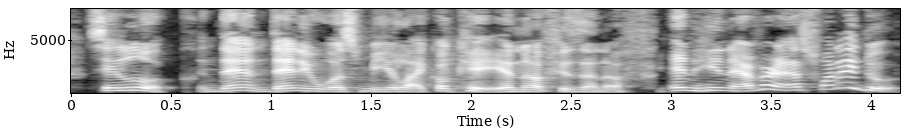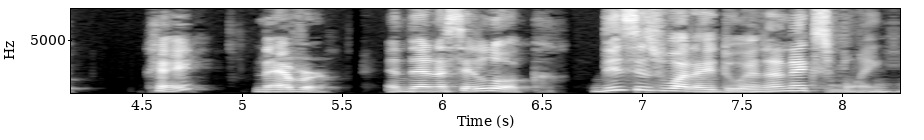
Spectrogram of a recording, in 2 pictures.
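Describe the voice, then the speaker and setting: A woman's fairly high voice with a Brazilian Portuguese accent, fairly quick, with very wide swings in pitch. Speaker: change-management consultant. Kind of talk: interview conversation. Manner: halting, repeats words.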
